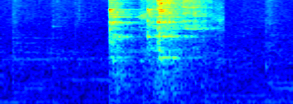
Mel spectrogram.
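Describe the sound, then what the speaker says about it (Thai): A metal frying pan clanks down onto a stovetop once, a short close clatter of cookware against metal in an otherwise quiet room. "ตั้งกระทะให้ร้อนเลย"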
